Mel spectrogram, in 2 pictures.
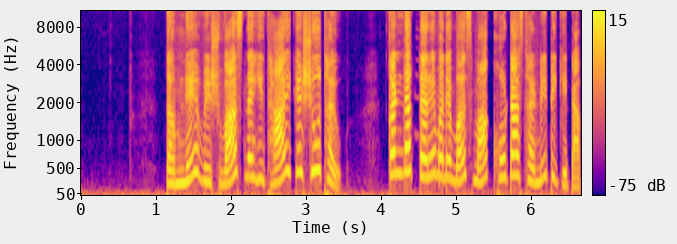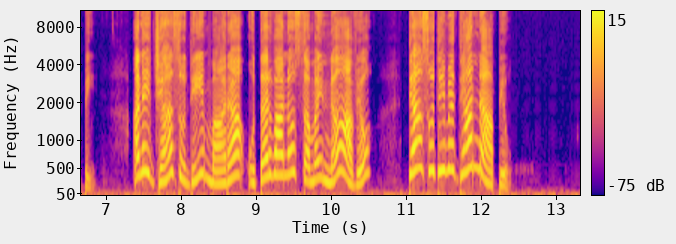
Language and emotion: Gujarati, surprised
